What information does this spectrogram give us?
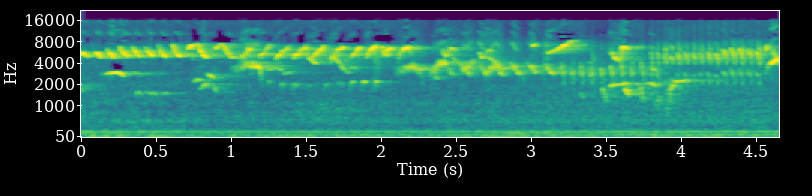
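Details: Singing pet red siskin pours out a dense, unbroken stream of high trills, buzzy notes and chattering twitters for nearly five seconds, with faint room hum.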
